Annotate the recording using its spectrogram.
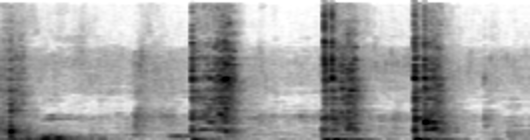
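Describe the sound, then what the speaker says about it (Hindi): Paneer bhurji being stirred in a pan to coat it with spices, four distinct scraping strokes of a spoon against metal with light sizzling in the gaps, close and alone with no talk. "तो इसको हम अच्छे से मसालों से कोट कर देंगे।"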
